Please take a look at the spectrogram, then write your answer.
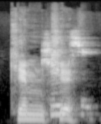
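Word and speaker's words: སྐྱེ་མཆེད: Kiemche. Alors, Kie Che. Alors, Kie Che Truk et Kie Che, ça donne Kiemche. Il y a un léger M qui se glisse entre Kie et Che.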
